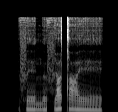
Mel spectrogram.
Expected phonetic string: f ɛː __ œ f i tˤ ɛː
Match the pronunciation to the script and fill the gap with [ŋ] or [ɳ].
ŋ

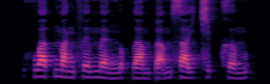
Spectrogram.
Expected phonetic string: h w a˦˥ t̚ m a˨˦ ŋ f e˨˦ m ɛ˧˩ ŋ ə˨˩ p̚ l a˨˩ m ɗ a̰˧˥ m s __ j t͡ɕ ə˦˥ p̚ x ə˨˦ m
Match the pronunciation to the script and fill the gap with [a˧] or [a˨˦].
a˨˦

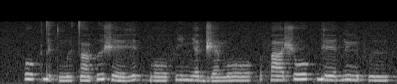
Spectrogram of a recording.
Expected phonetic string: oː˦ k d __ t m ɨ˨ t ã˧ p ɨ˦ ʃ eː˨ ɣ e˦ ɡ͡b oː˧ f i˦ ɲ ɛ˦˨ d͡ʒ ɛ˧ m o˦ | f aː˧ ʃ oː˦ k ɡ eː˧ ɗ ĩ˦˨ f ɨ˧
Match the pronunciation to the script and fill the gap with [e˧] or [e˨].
e˨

